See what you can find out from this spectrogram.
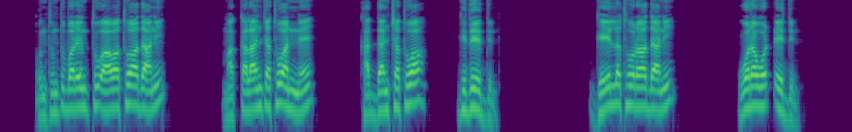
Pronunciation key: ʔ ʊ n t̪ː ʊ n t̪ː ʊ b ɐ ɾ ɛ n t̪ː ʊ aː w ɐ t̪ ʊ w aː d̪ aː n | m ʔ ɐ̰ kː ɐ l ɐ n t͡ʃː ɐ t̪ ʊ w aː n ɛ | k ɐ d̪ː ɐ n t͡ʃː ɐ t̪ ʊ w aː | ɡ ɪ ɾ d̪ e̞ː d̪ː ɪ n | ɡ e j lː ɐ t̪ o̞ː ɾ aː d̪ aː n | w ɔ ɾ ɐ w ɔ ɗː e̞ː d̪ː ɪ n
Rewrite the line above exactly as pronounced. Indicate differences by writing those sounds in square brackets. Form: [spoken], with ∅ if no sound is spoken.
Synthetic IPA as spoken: ʔ ʊ n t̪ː ʊ n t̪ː ʊ b ɐ ɾ ɛ n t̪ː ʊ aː w ɐ t̪ ʊ w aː d̪ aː n | m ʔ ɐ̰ kː ɐ l ɐ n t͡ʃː ɐ t̪ ʊ w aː [nː] ɛ | k ɐ d̪ː ɐ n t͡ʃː ɐ t̪ ʊ w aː | ɡ ɪ [∅] d̪ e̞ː d̪ː ɪ n | ɡ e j lː ɐ t̪ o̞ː ɾ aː d̪ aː n | w ɔ ɾ ɐ w ɔ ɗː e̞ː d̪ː ɪ n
